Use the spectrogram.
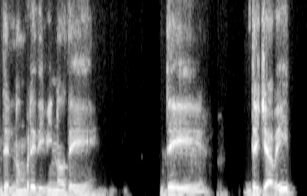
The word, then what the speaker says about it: Yahvé: Y los expertos hebraístas te dicen la pronunciación más acertada es Yahvé.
